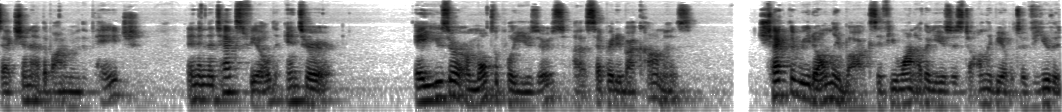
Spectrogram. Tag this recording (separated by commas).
Speech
